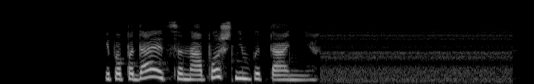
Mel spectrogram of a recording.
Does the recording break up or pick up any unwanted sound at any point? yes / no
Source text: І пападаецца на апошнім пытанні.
no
